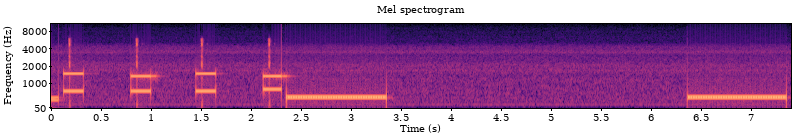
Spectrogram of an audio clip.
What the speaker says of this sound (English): Dial Maria's extension 3235.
